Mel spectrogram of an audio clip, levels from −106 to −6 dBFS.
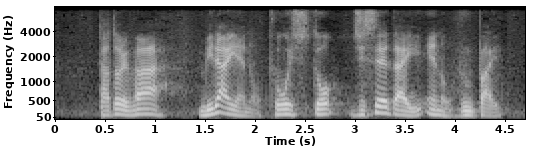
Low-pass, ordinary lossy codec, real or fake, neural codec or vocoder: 7.2 kHz; none; fake; codec, 16 kHz, 1.1 kbps, Voila-Tokenizer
